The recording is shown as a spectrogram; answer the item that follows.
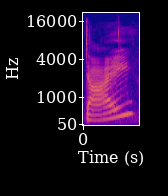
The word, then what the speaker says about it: Dai: dai it's really good of die yeah that's how they pronounce it d-a-i oh okay i was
